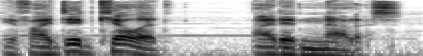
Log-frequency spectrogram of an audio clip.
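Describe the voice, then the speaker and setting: Jedi Knight hero, very deep voice, earnest, stoic, measured, video game cutscene, faint music. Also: male voice, lively intonation. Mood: questioning.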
